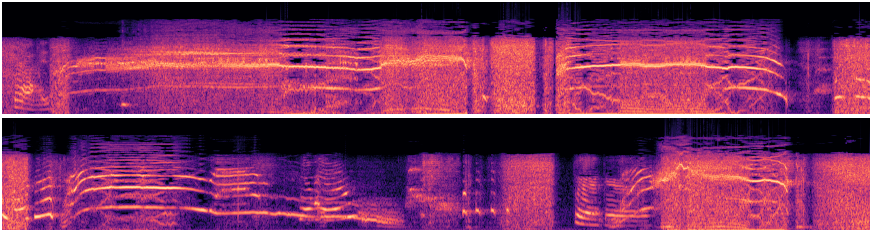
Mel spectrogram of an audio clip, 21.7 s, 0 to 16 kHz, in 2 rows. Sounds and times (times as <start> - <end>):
Speech: 0.2 - 0.7, 14.4 - 15.6, 18.0 - 18.9
Cat: 0.6 - 9.8, 11.6 - 14.2, 18.6 - 21.7.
